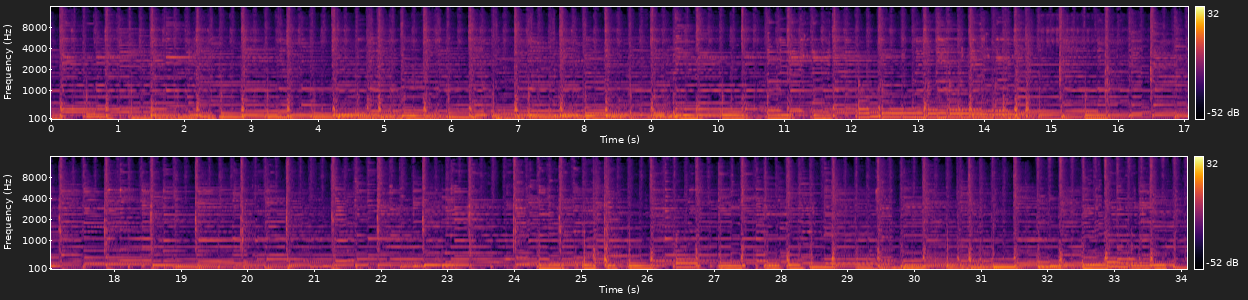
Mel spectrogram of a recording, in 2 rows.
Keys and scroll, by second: 1.5 BackSpace, 1.7 Return, 3.3 ctrl+g, 6.6 ctrl+z, 14.0 ctrl+2, 18.3 ctrl+d, 20.7 ctrl+z.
